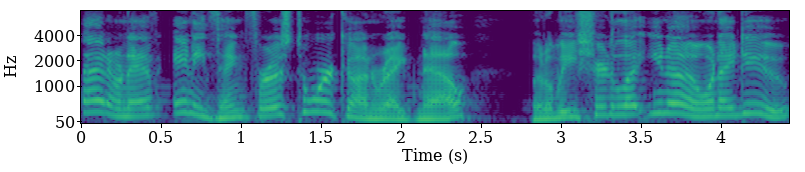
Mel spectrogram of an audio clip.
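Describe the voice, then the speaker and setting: A man puts on a character voice at a fairly quick pace. It sits high in pitch and swings very widely. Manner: falsely friendly, chirpy.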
